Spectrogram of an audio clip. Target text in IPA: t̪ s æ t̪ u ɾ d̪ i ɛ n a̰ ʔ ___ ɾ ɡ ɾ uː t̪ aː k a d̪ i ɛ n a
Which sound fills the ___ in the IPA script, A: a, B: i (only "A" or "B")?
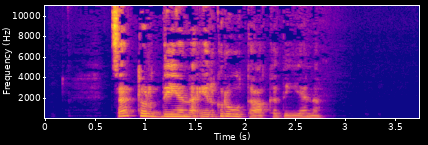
B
